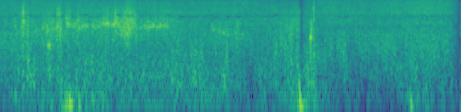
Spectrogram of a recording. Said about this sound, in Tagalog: Dinig din ang pagsipol ng hangin sa Batan Island.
